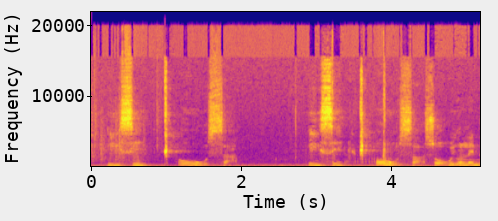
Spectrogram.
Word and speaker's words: isiXhosa: So if you have an X and H and O, means you have to click more harder. See? But if it's just XO, so you don't click so hard.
